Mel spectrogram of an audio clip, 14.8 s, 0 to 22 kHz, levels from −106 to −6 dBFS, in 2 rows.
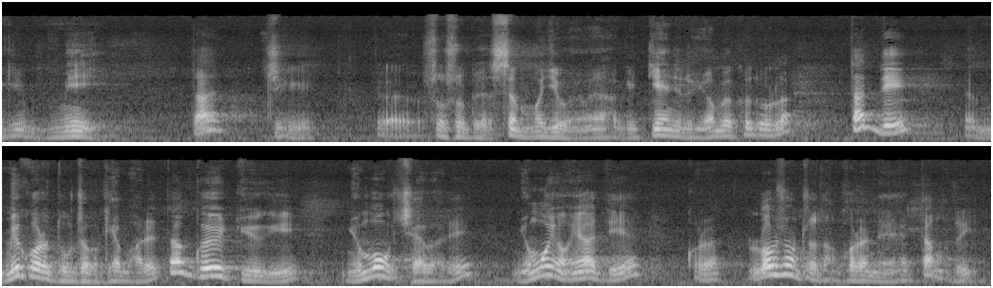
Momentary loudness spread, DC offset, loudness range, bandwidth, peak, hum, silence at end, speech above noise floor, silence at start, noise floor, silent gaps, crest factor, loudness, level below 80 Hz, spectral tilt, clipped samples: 16 LU; under 0.1%; 6 LU; 16 kHz; -14 dBFS; none; 0.05 s; 24 dB; 0 s; -58 dBFS; none; 20 dB; -34 LUFS; -66 dBFS; -4.5 dB/octave; under 0.1%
